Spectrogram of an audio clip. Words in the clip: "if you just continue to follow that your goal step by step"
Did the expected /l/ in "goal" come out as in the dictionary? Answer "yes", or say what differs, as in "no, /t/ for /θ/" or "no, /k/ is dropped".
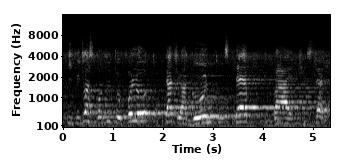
no, /n/ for /l/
